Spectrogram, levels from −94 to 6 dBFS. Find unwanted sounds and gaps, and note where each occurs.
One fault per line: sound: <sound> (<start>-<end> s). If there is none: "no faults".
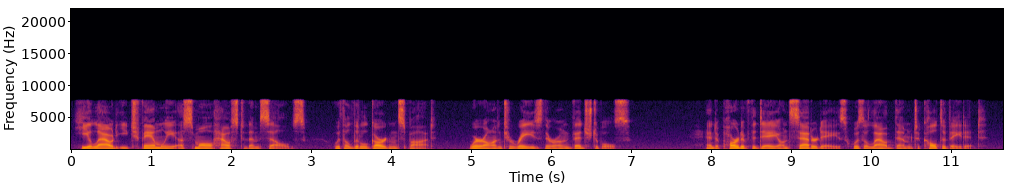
no faults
